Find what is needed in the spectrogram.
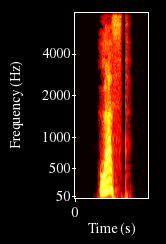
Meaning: inflection of lassen: 1. second-person plural present 2. plural imperative
- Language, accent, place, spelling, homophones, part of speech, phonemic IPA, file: German, Germany, Berlin, lasst, Last, verb, /last/, De-lasst.ogg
